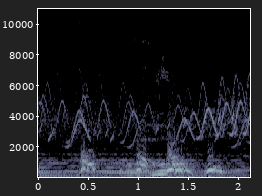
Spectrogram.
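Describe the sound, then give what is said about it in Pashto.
A dog barks in a few short, sharp bursts separated by brief pauses, with some higher yipping notes mixed among the louder barks. “اوس لاړ شه ګنې سپی به دې وچیچي”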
